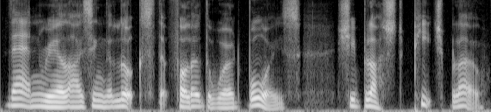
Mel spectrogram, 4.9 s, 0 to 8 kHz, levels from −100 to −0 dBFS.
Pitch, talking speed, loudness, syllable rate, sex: 150 Hz, 160 wpm, -18 LUFS, 4.1 syllables/s, female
